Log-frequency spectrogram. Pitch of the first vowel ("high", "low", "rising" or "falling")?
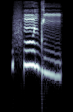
high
